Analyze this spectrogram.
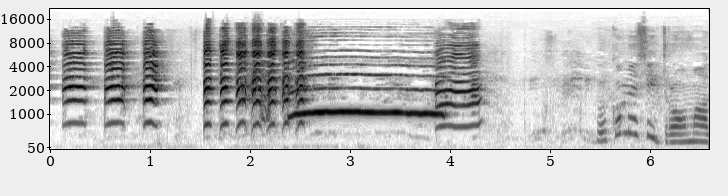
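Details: Two pet cockatoos in a dramatic exchange: loud, harsh, harmonic-rich squawks in quick bursts, then a long steady nasal tone, followed by quieter chattering notes.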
